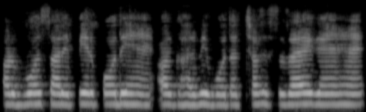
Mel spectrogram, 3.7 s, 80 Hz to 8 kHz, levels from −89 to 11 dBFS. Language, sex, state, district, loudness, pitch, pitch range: Hindi, female, Bihar, Kishanganj, -29 LUFS, 235 Hz, 230-240 Hz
